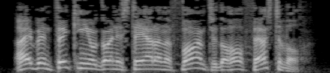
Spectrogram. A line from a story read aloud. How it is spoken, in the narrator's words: Perrin Ebarra shouted at Rand over the clamor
